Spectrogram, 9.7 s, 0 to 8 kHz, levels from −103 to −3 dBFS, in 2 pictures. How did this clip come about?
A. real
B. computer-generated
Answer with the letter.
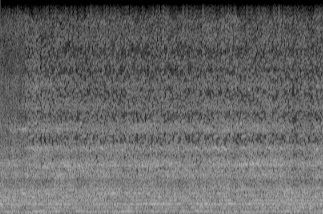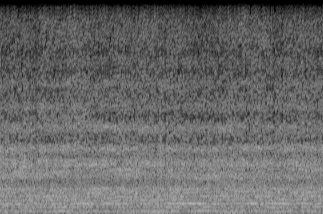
B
